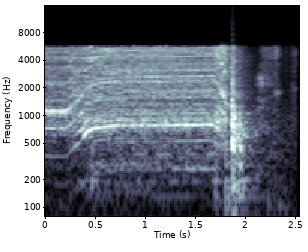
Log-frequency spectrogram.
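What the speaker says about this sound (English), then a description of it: "this part of the procedure is a basic unscrewing and screwing operation" Power tool driving screws while fitting Mighton sash window pulleys, a loud steady whine rising in pitch, then stopping with a sharp click and fading.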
